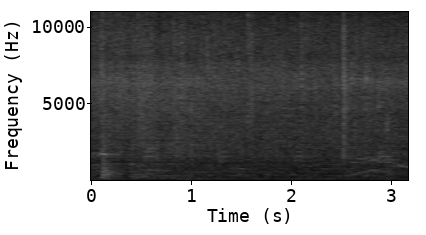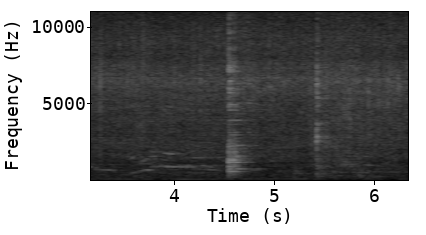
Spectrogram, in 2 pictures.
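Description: New potatoes and green peas are stir-fried in a pan, giving a low steady sizzle with soft scraping stirs and a couple of sharp utensil knocks near the end, with no one talking.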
